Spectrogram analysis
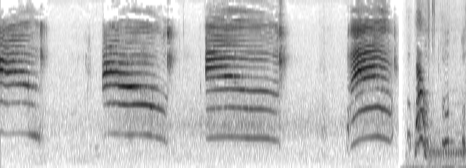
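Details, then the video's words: Cat giving four loud, bright meows, each held about half a second to a second with rich upper harmonics and a falling end, separated by short pauses, then a brief noisy scuffle at the close. "Animal sounds cow, cat"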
